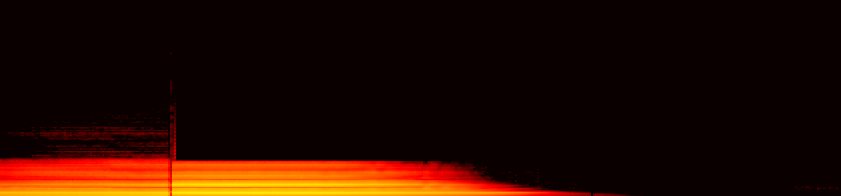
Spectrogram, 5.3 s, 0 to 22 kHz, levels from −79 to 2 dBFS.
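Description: An input switched to a poorer device, from 1.05 s to 3.71 s, in a recording of everyday sounds. A 20 ms gap opens at the change, and then everything above 3.8 kHz vanishes, so the sound turns dull and boxy and shifts by a few decibels. A faint new noise floor sits far beneath it. The likely cause is a change of microphone or a headset's narrow call profile mid-recording, with full bandwidth returning at 3.71 s.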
